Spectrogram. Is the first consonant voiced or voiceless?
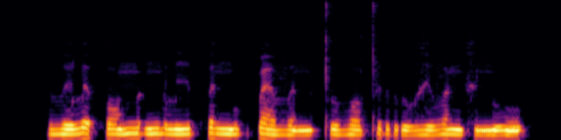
voiced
